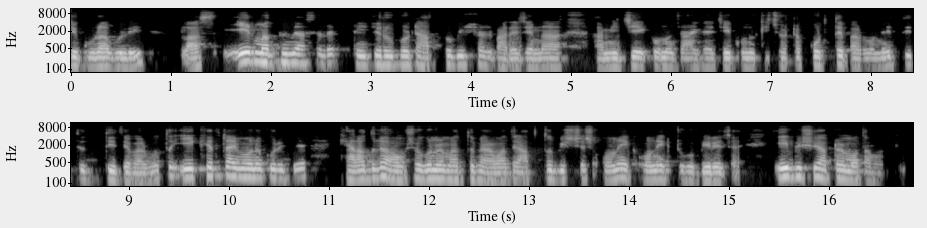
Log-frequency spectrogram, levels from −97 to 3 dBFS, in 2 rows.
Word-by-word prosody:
যে 135 - +4
গুণাবলী, 125 -1 +2 0.4
প্লাস - - -1 0.4
এর 195 - +10
মাধ্যমে 175 +1 +4
আসলে 160 -1 -5 0.3
নিজের 145 +1 +2
উপর 145 0 +1
একটা 140 0 -4
আত্মবিশ্বাস 145 0 -3
বাড়ে। 120 0 -2
যে 120 - 0
না, 125 - -1 0.5
আমি 120 +1 +1
যেকোনো 130 -1 +1
জায়গায় 120 0 -5
যেকোনো 125 0 -1
কিছু 245 - -14
একটা 130 - -8
করতে 140 +2 0
পারব, 120 -1 -4 0.2
নেতৃত্ব 140 +2 -4 0.3
দিতে 130 -2 +1
পারব। 115 0 -3 0.2
তো - - -2 0.2
এই 160 - +6
ক্ষেত্রে 175 +2 -1
আমি 165 - +4
মনে 155 -1 +4
করি 150 -1 +1
যে 155 - +1 0.4
খেলাধুলায় 140 +4 +1
অংশগ্রহণের 140 +1 +2
মাধ্যমে 130 0 -3
আমাদের 120 +2 -2
আত্মবিশ্বাস 135 +3 -4 0.2
অনেক 150 +2 +1 0.2
অনেকটুকু 135 -1 -2
বেড়ে 120 -1 +3
যায়। - - -12 0.4
এই 170 - +12
বিষয়ে 165 -2 +1
আপনার 145 0 0
মতামত 125 -3 -7
কী? 300 - -38
135 Hz, 160 wpm, -25 LUFS, 125-150 Hz, 0.5 s, এই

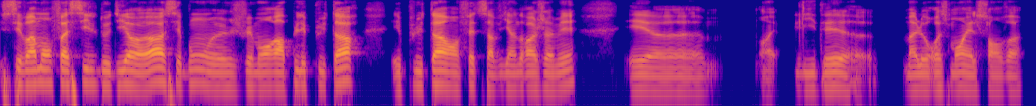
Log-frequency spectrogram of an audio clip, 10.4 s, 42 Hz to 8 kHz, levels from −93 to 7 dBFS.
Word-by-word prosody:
c'est 135 - 0
vraiment 130 +1 +4
facile 130 +1 +2
de 120 -1 -5
dire, 125 +2 +1
heu: 110 -2 +3
«Ah! 145 +1 +7
C'est 125 - -2
bon, 130 0 -6
heu, 110 0 -5
je 105 - -10
vais 115 - -4
m'en 110 0 -1
rappeler 120 +2 +1
plus 120 -2 -14
tard» 150 +2 +5 0.3
et 110 - -11
plus 120 +2 -11
tard, 125 -2 +7
en 110 -1 -2
fait, 120 +2 -5
ça - - -2
viendra 110 +1 -3
jamais 110 +5 -3 0.5
et 100 +1 -1
hem, 95 -1 -5 0.6
ouais, - - -10 0.2
l'idée, 110 +1 -5
heu, - - -12 0.4
malheureusement 105 +1 -3
elle 100 -2 -3
s'en 100 +1 -5
va 95 -1 -7
110 Hz, 190 wpm, -25 LUFS, 105-125 Hz, 0.6 s, Ah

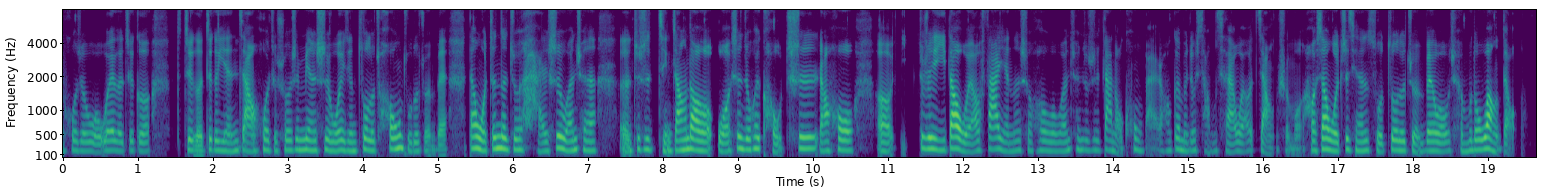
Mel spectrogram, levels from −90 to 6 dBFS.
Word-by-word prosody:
或 190 +2 -8
者 180 -1 -5
我 165 -3 -3
为 190 +3 0
了 180 -1 -4
这 190 - -7
个 175 -1 -5 0.5
这 200 -1 0
个 - - 0
这 205 - -3
个 190 - -1
演 185 0 -3
讲 - - +1
或 200 -2 -3
者 185 - -7
说 195 +2 -4
是 205 +1 -3
面 200 -1 0
试， 200 +2 -1
我 185 +1 0
已 195 - 0
经 180 0 -3
做 210 +2 0
了 190 - 0
充 220 +4 +2
足 180 - -7
的 175 0 -5
准 95 - -9
备， 100 0 -4 0.3
但 230 0 +5
我 200 - +6
真 225 +4 +4
的 225 -2 +7
就 205 0 -1
还 175 -3 -4
是 240 +6 +3
完 195 -2 +2
全 190 -4 -2 0.3
呃， - - -3
就 215 +4 -4
是 210 -1 -1
紧 180 -1 -2
张 195 +2 +4
到 195 -4 +6
我 170 -1 0
甚 225 +5 +2
至 205 - +2
会 225 +1 +3
口 - - -5
吃， 225 0 +2
然 180 -2 0
后， 195 0 +2 0.3
呃， 170 -1 +1
一 - - -20
就 235 - -1
是 225 -1 +6
一 195 0 -3
到 225 +1 +10
我 170 -3 +1
要 180 +3 -2
发 220 +3 +1
言 175 -5 -6
的 190 +2 -9
时 200 - -8
候， 185 +2 -7
我 180 -1 -5
完 175 +2 -7
全 210 -2 -9
就 200 - -9
是 195 0 -11
大 195 - -3
脑 180 - -9
空 205 -4 -9
白， - - -12
然 - - -13
后 185 - -13
根 215 0 -3
本 180 -1 -7
就 185 - -7
想 190 - -11
不 - - -19
起 185 - -10
来 - - 0
我 170 0 -4
要 - - -9
讲 - - -5
什 - - -11
么， - - -11
好 190 - -2
像 215 +3 +6
我 185 -3 +3
之 210 +4 -2
前 190 -1 -3
所 170 -3 -3
做 200 -2 0
的 185 0 +1
准 165 -3 -6
备 185 0 +2
我 175 0 0
全 170 -2 -8
部 195 - -3
都 200 0 +1
忘 215 -6 +5
掉 - - -5
了。 - - -35
190 Hz, 320 characters per minute, -26 LUFS, 180-205 Hz, 0.5 s, 到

